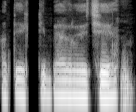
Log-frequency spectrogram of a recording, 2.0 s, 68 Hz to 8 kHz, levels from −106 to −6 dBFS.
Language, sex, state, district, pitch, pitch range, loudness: Bengali, male, West Bengal, Jhargram, 130 Hz, 125-135 Hz, -19 LUFS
